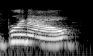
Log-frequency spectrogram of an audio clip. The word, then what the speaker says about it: Brunel: Brunel, because everybody I talk to pronounces it differently. – Yes, it is Brunel.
